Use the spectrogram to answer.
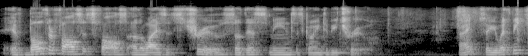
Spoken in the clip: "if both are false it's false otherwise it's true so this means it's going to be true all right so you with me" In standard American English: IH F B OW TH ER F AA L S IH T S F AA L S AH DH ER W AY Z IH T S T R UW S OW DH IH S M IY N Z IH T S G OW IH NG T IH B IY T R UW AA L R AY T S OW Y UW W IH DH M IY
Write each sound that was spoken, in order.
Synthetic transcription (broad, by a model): IH F B OW TH ER F AA L S IH T S F AA L S AH DH ER W AY Z IH T S T R UW S OW DH IH S M IY N Z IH T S G OW IH NG T IH B IY T R UW R AY T S OW Y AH W IH DH M IY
